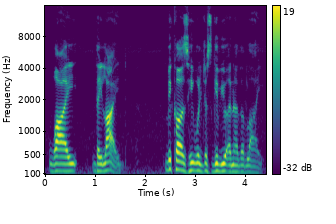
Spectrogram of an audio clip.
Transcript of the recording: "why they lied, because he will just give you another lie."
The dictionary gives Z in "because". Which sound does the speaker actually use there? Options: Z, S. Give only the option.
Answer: Z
